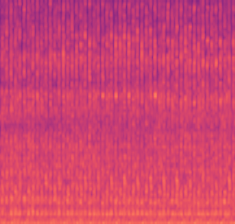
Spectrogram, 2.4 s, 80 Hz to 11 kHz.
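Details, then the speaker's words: Yanmar FX18D mini tractor diesel, Japanese auction import, 956 hours, viewed at the engine: steady, even idle with regular clatter and no misses, knocks or odd noises. Normal diesel idle. "это видно и слышно по состоянию работе двигателя работает ровно без каких-либо лишних звуков"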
